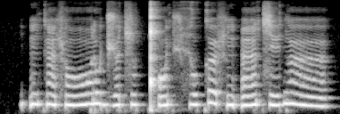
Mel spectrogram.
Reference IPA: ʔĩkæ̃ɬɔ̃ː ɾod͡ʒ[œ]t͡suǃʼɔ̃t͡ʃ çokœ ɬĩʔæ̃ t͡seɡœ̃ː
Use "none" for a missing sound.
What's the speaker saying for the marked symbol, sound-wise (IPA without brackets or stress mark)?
œ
